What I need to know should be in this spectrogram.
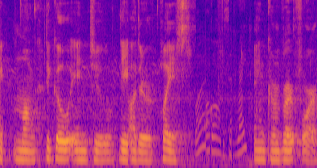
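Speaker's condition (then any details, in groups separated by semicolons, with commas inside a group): Cerebral palsy; only one hand usable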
